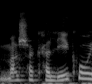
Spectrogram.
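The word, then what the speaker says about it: Mascha Kaléko: Ich habe nur, ähm, da stand noch, dass ähm, spannenderweise äh, 2018 die zwei bestverkauften Lyrikbände von Mascha Kaleko.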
